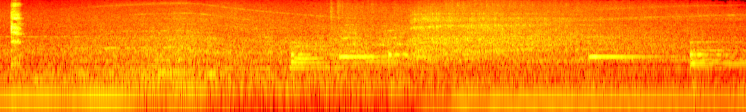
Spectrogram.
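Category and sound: vehicle, truck engine driving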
